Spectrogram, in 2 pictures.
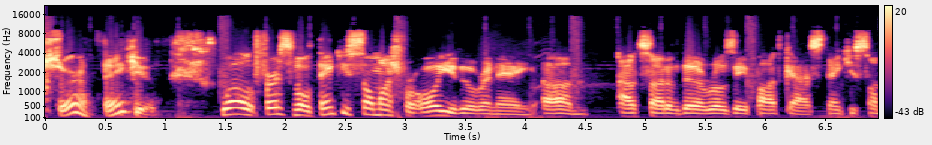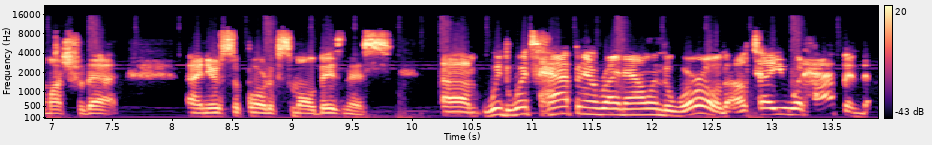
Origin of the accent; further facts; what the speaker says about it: Morocco; first language French; English is a second language; now in United States; I grew up in Morocco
